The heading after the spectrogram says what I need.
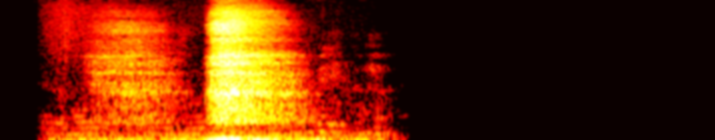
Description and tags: This is a human sigh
